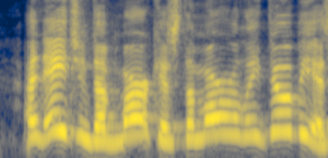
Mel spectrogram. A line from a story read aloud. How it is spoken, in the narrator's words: exclaimed a man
